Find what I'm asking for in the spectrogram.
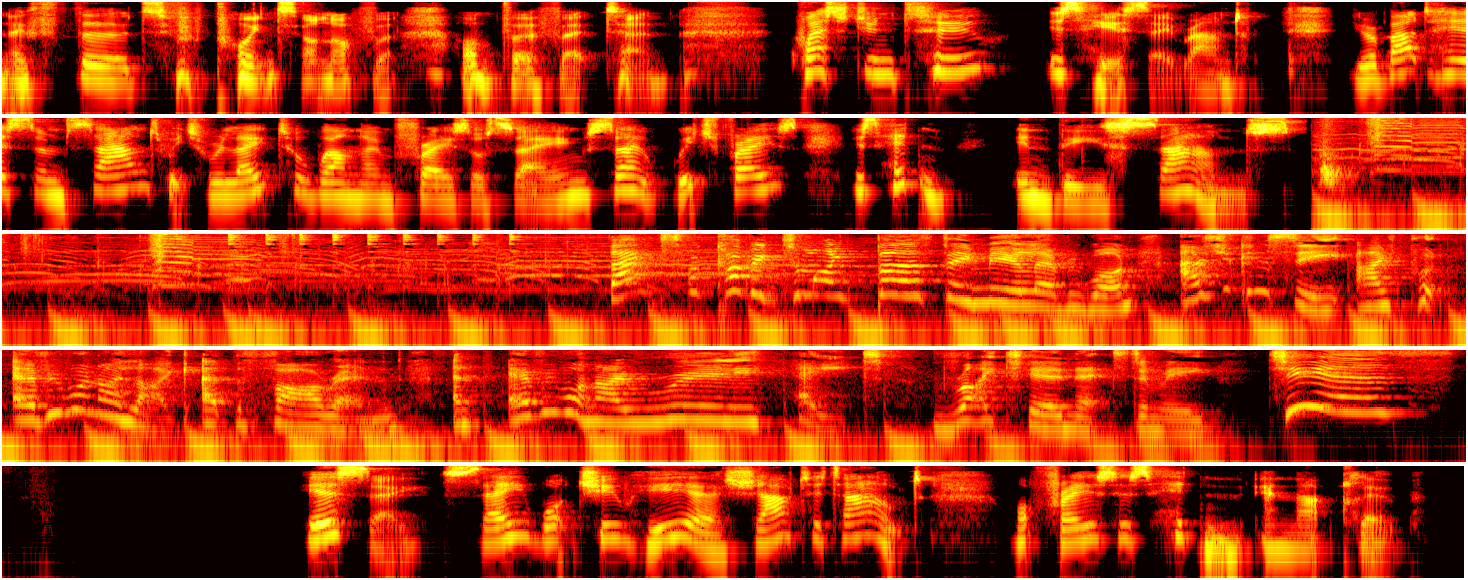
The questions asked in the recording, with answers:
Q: What phrase is hidden in that clip?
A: Keep your friends close, but your enemies closer.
